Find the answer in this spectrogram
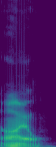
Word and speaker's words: aisle: Just like the letter S in aisle, the letter P in receipt is silent.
